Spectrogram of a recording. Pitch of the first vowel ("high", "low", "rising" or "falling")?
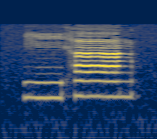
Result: low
